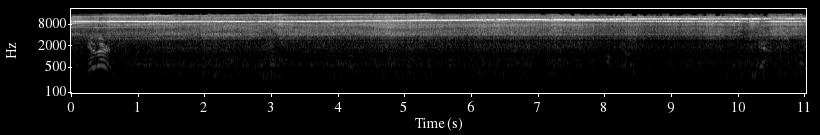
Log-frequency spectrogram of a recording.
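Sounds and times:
model jet turbines idling whine: 0.0 - 11.0.

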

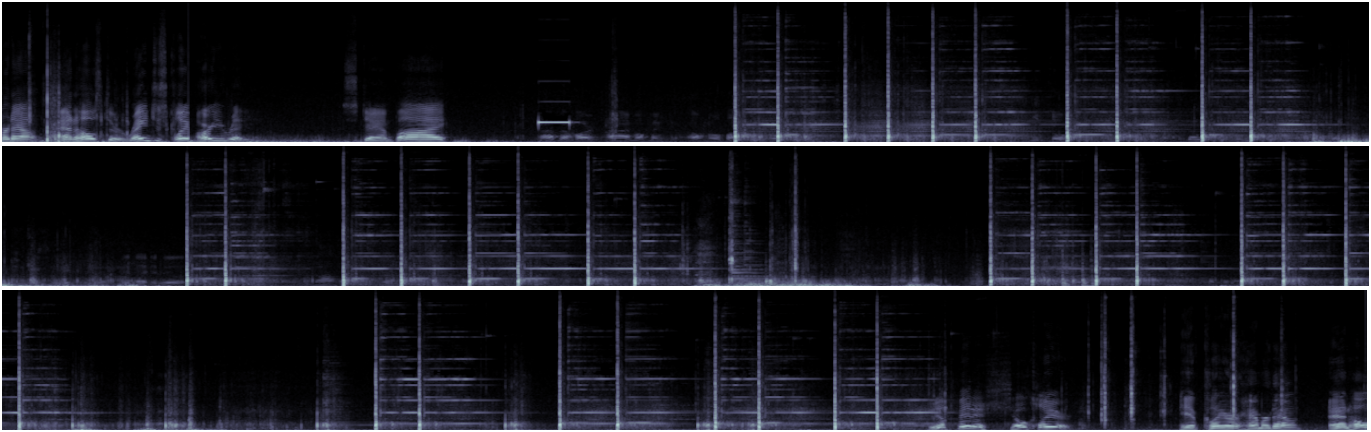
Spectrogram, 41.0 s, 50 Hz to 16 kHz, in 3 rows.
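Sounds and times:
pistol shots: 7.4 - 10.1, 10.7 - 13.0, 17.1 - 20.4, 23.6 - 25.3, 26.1 - 28.1, 32.4 - 36.5
steel targets ringing: 7.4 - 13.4, 15.5 - 21.5, 23.6 - 28.5, 30.7 - 37.0.

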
